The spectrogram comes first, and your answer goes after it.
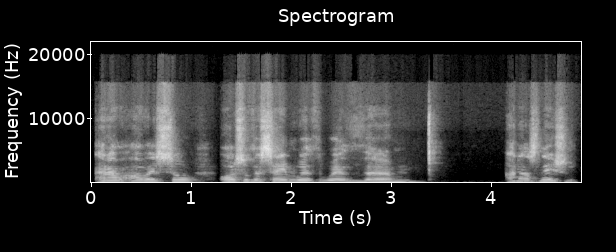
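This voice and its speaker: A man's voice: high voice, a little slow, creaky. A man from Germany, hosting a casual livestream chat and rambling with many restarts and self-deprecating asides. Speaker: livestream host.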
